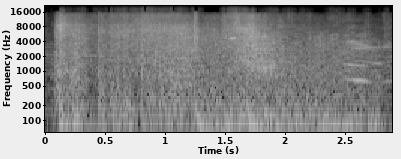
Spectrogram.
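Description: A deep, rumbling boom rolls on with a dense, crackling roar, like a heavy RPG explosion in a film battle scene, sustained and loud throughout.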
